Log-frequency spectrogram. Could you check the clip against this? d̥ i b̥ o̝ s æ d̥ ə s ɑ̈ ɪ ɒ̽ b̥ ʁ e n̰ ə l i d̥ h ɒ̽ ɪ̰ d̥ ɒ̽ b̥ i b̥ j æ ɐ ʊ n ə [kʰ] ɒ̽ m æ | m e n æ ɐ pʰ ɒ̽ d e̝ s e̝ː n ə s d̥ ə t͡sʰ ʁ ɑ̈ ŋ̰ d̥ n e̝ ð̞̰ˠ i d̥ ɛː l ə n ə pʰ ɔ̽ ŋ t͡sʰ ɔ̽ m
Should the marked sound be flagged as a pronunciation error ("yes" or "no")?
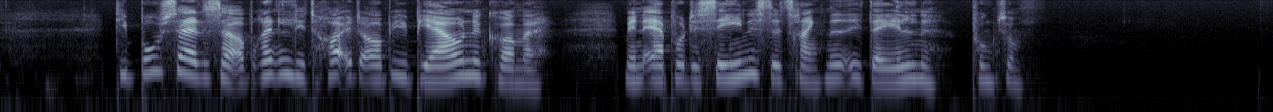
no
